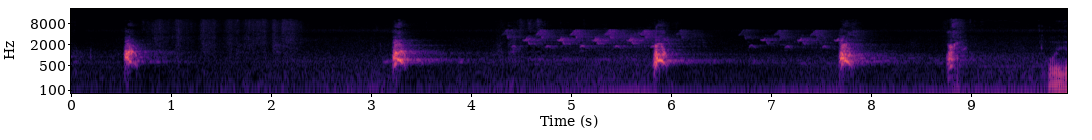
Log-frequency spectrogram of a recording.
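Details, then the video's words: A nearly eight-month-old dog barking at a treed gray squirrel in South Georgia: single loud, sharp barks every two to three seconds, with a man talking quietly between them. "treeing a South Georgia gray squirrel"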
